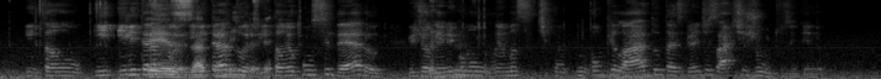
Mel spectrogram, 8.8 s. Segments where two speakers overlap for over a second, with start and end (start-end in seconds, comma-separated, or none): 1.5-2.8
